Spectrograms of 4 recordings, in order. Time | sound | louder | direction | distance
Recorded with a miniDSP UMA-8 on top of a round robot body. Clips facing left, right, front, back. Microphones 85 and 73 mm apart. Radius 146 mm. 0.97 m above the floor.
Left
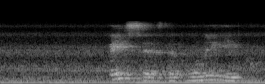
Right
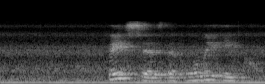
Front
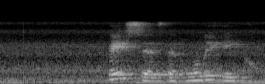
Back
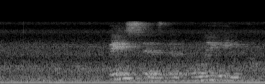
1.1 | a woman speaking | right 3 dB, front 4 dB | 40° right | 6 m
